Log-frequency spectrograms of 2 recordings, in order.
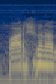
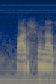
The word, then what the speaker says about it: पार्श्वनाथ: पार्श, स कैसा बोला आपने, पार्श्व, पार्श्वनाथ भगवान। हम थोड़ा सा उच्चारण पर भी ज्यादा कान पकड़ते हैं लोगों के, इसलिए बुरा मत मानना, पार्श्वनाथ भगवान।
